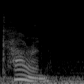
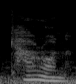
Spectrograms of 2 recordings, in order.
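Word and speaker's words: Charon: it's just as you described it only your pronunciation is a little off the name you heard wasn't Karen it was c h a r o n as in Caron the ferryman of the Dead karon who in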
